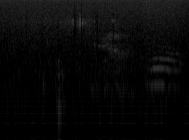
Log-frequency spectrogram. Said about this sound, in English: Damn it. Hang on, bitty cat.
